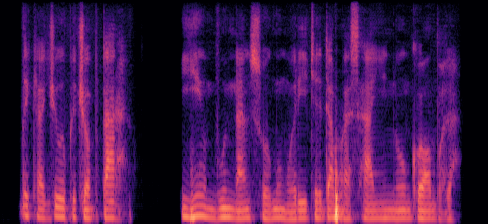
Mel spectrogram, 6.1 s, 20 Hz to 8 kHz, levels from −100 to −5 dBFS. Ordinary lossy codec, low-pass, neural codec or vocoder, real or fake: none; none; codec, 16 kHz, 0.8 kbps, ZipCodec; fake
